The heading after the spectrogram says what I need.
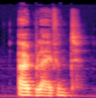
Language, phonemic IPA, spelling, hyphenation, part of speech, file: Dutch, /ˈœy̯dˌblɛi̯.vənt/, uitblijvend, uit‧blij‧vend, verb, Nl-uitblijvend.ogg
- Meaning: present participle of uitblijven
